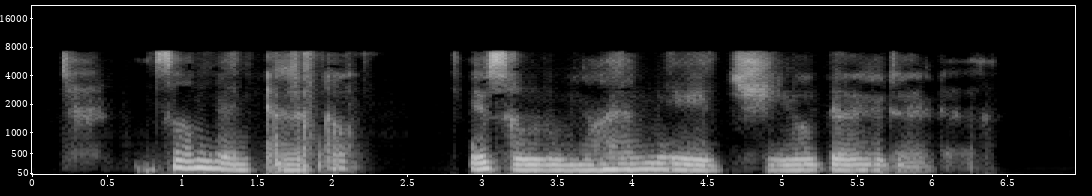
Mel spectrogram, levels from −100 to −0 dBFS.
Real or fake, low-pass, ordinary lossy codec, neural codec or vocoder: fake; 7.2 kHz; MP3, 48 kbps; codec, 16 kHz, 1 kbps, FreqCodec, smaller model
